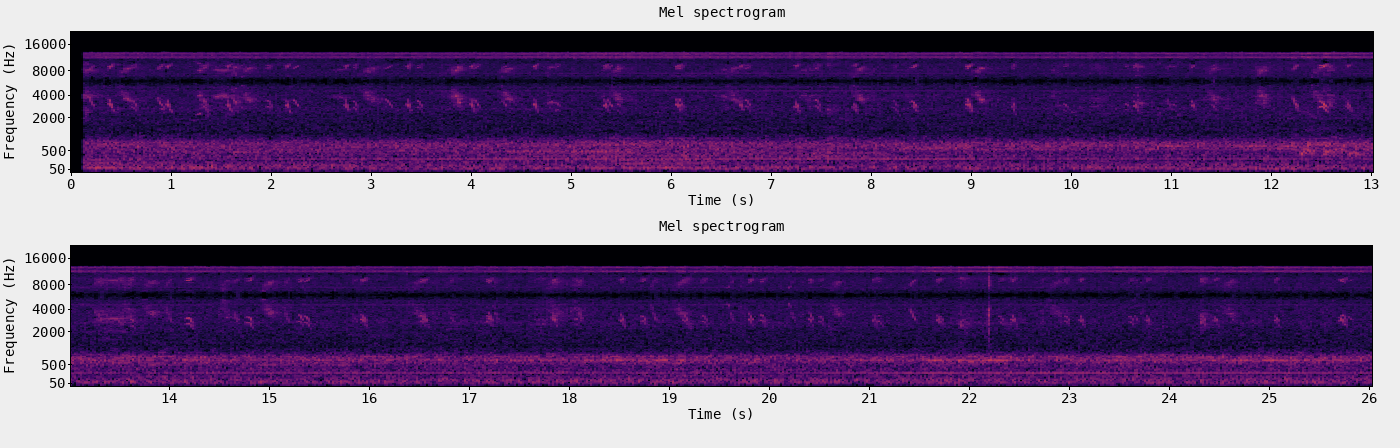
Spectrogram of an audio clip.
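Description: Birds chirping in quick, short high notes, several a second, over a steady low rumble with a constant hum.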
